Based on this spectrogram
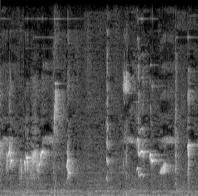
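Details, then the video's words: Yellow-headed leafbird in full, intense song as tutor for green leafbirds: quick series of high chirps and squeaky whistles, roughly four notes a second, with a slight mechanical hum. "Burung Murai Daun Kepala Kuning Gacor"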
